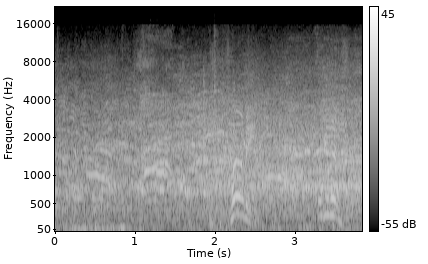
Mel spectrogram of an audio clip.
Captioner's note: crowd chatter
